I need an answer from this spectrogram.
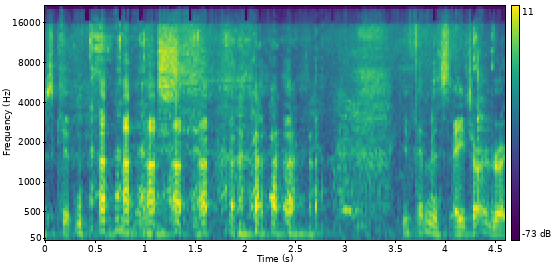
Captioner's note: group laughing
